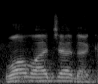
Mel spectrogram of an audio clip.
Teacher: دونوں واو کو بغیر کھینچے، جیم دال اور کاف کو بغیر کھینچے پڑھیں گے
